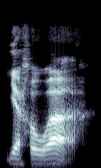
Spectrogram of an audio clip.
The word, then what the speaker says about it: Yehovah: And as I'm looking at the album, it's written Jehovah, like we see in the King James, but they're pronouncing the name Yehovah. And that is a native pronunciation of the sacred yes.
